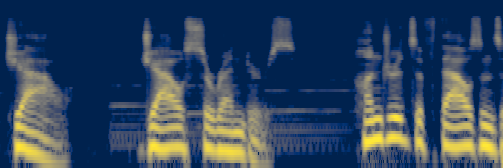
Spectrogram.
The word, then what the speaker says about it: Zhao: Zhao is pronounced like Zhao.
